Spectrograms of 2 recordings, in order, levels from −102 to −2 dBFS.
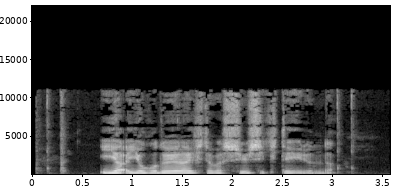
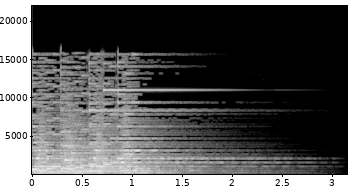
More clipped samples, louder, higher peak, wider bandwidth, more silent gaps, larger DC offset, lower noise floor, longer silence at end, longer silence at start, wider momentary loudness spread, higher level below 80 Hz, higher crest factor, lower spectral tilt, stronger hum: neither; second, -23 LUFS vs -13 LUFS; second, -4 dBFS vs 0 dBFS; second, 11.5 kHz vs 16 kHz; neither; neither; second, -47 dBFS vs -63 dBFS; second, 0.6 s vs 1.25 s; first, 0.3 s vs 0 s; about the same, 18 LU vs 19 LU; second, -56 dBFS vs -48 dBFS; first, 22 dB vs 16 dB; first, -3.5 dB/octave vs -2 dB/octave; neither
